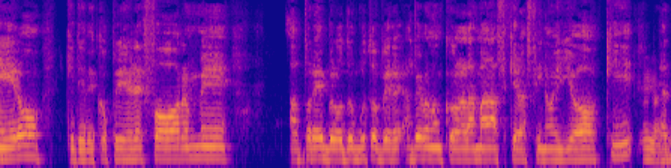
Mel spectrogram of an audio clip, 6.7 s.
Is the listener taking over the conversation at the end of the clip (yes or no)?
no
